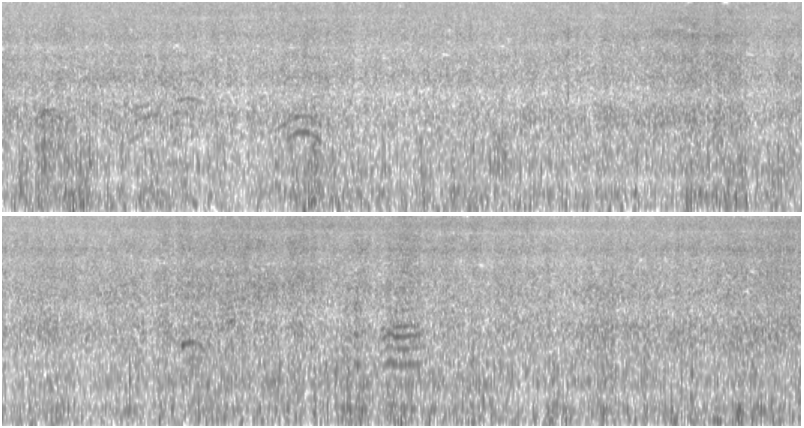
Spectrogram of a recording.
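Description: Wind buffeting the microphone in uneven gusts, over the steady wash of rough surf breaking on the beach. A few faint, distant calls are heard about two seconds in and again near the end.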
